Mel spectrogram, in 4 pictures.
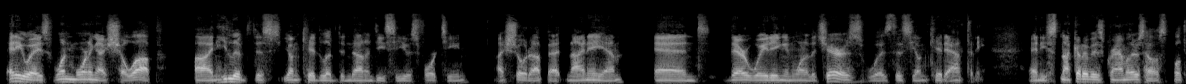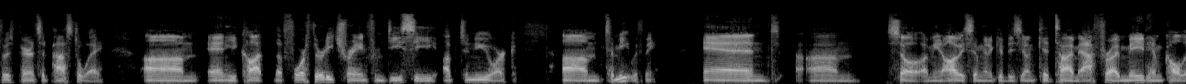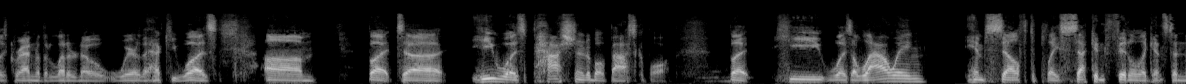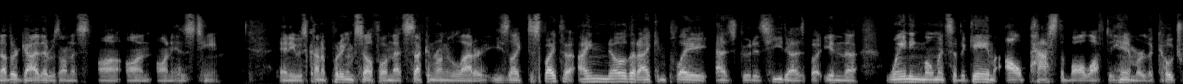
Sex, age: male, 20-39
